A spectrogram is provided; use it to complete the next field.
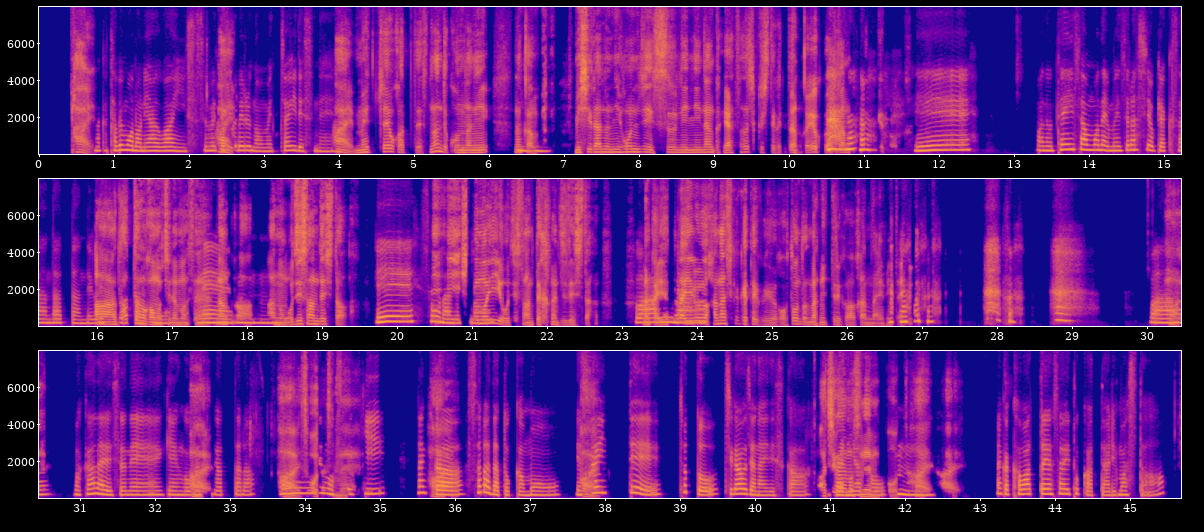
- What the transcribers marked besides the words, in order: other background noise; chuckle; unintelligible speech; chuckle
- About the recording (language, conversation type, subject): Japanese, unstructured, 旅行中に食べた一番おいしかったものは何ですか？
